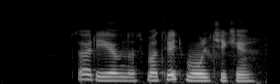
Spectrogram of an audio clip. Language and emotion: Russian, sad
